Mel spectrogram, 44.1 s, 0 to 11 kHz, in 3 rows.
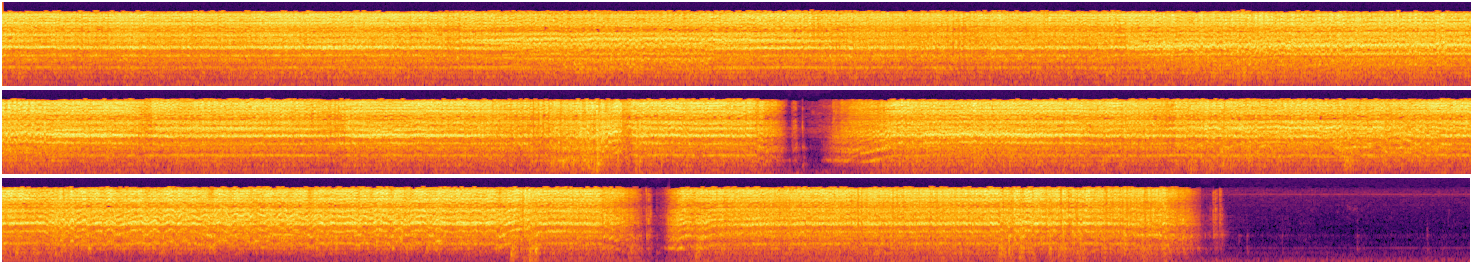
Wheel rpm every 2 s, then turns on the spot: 160, 160, 160, 160, 160, 160, 160, 160, 160, 160, 170, 80, 160, 160, 160, 160, 160, 130, 130, 160, 90, 0.
none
